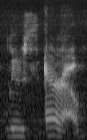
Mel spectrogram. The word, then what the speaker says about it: Lucero: The story from that is, you know, when you like get your diploma or whatever from high school and they ask you to write out how to say your name. I remember talking to my dad and he said, just say Lucero.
